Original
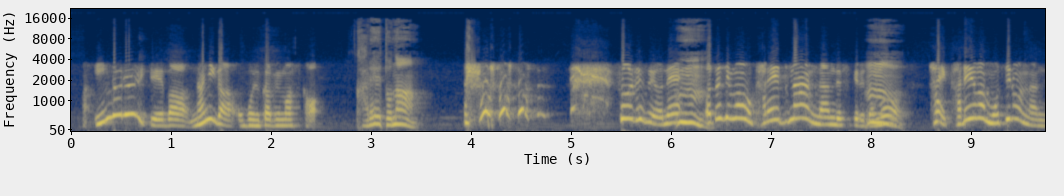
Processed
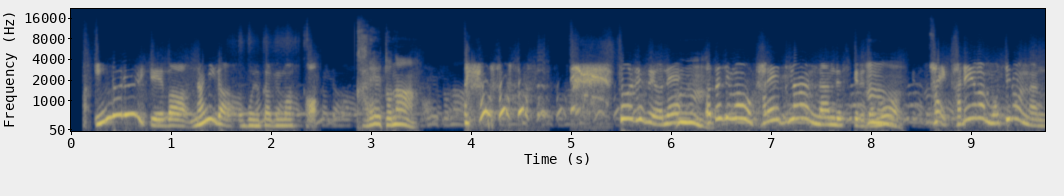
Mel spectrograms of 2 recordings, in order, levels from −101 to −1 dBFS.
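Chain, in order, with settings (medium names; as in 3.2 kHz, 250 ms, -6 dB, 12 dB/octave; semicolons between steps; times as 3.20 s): crossover distortion -48.5 dBFS; 1.55–2.37 s: FFT filter 200 Hz 0 dB, 4.3 kHz -13 dB, 7.4 kHz +11 dB; 8.65–9.28 s: compression 3:1, threshold -22 dBFS, peak gain reduction 5.5 dB; low-pass that closes with the level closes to 470 Hz, closed at -14.5 dBFS; feedback echo behind a band-pass 572 ms, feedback 63%, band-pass 620 Hz, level -16 dB; trim -2 dB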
